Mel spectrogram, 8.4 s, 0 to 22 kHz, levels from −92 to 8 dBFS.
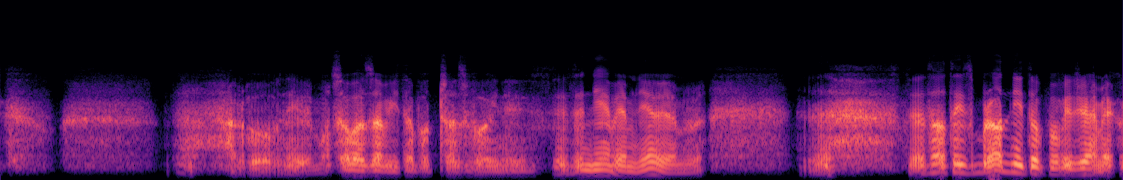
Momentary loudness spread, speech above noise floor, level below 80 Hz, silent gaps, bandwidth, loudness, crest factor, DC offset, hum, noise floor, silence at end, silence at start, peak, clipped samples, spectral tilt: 18 LU; 22 dB; -76 dBFS; none; 4.8 kHz; -19 LUFS; 18 dB; under 0.1%; none; -40 dBFS; 0 s; 0.05 s; 0 dBFS; under 0.1%; -3.5 dB/octave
